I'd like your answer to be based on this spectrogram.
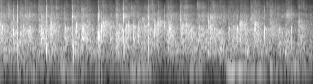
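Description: Audience applause at a faith event, a steady wash of many hands clapping that fills the whole stretch at even loudness with no voices over it.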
